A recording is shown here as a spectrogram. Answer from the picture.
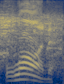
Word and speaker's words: Land: Maddie Land's last name is pronounced Lawn. I have been blowing it. I am sorry. As in the grass in your lawn.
